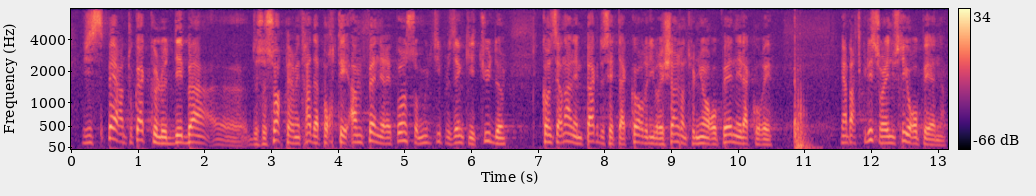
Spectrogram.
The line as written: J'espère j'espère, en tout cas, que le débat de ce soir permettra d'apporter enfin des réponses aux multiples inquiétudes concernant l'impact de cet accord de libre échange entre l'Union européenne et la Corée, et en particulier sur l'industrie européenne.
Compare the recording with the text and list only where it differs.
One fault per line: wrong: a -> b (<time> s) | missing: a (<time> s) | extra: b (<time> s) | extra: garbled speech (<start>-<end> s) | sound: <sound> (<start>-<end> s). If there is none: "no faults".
missing: j'espère (0.8 s)
sound: thud (10.8-11.3 s)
